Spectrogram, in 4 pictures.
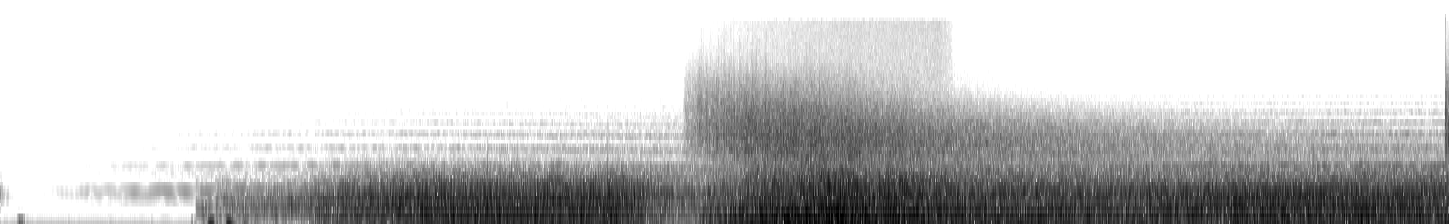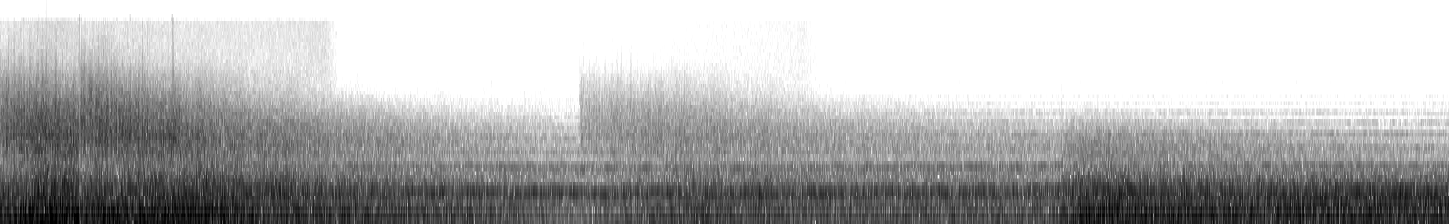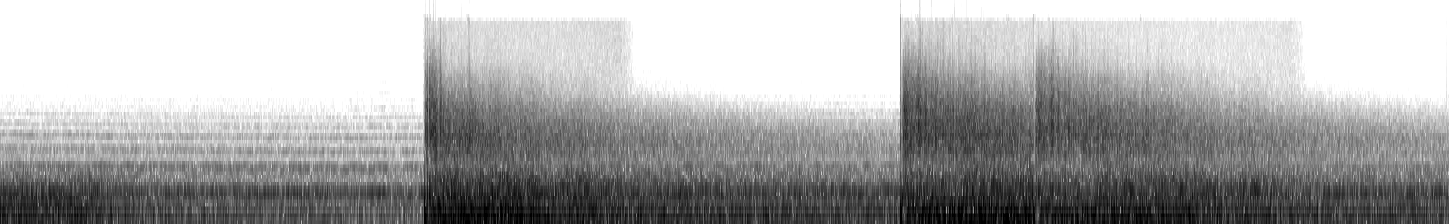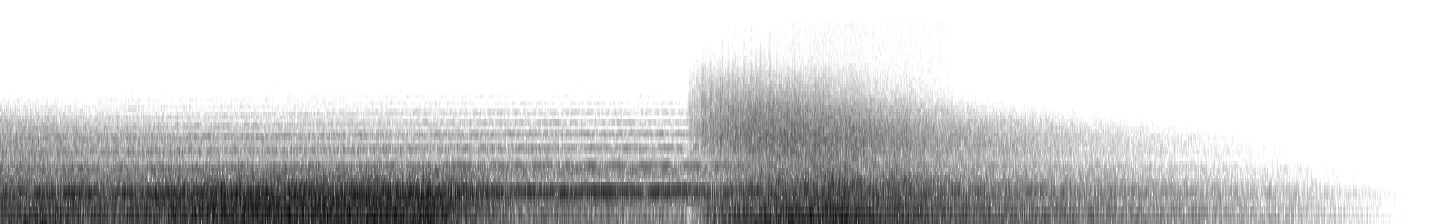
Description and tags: Air Raid Request
city being bombed. sorry i cant offer the siren alone look elsewhere.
